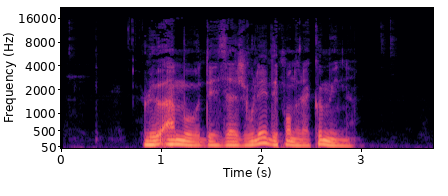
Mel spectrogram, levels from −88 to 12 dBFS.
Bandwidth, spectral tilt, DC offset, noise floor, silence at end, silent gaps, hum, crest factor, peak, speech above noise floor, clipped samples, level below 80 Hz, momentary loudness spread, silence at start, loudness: 9.2 kHz; -9.5 dB/octave; under 0.1%; -61 dBFS; 0.8 s; none; none; 14 dB; -2 dBFS; 49 dB; under 0.1%; -34 dBFS; 7 LU; 0.85 s; -14 LUFS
